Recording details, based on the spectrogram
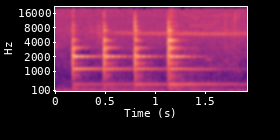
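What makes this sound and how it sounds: A previously cracked cast iron brake drum from a G518 army trailer, brazed back together, is struck four times. Each strike gives a bright metallic ring with steady tones, the loudest near 2 kHz plus lower and higher partials, that sustain and overlap between hits and fade slowly after the last. The repaired drum rings well, showing no further cracks.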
